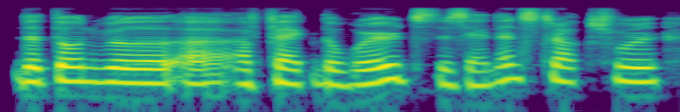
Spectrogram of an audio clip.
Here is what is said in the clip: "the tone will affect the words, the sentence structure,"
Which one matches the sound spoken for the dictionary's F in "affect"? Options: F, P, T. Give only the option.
F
